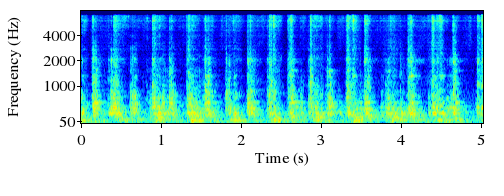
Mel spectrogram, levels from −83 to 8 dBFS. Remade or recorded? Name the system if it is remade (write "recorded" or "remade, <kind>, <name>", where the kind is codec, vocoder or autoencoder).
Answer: remade, codec, DAC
